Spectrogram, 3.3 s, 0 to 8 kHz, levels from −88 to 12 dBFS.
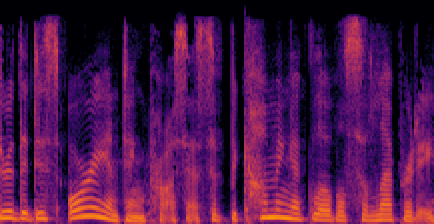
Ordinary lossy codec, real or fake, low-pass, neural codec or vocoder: AAC, 48 kbps; real; 7.2 kHz; none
